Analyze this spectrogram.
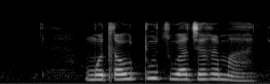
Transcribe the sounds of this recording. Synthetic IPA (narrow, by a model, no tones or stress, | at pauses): mʊt͡ɬʼaʊtʼut͡sʼuwad͡ʒɛrɛmaːnɪ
